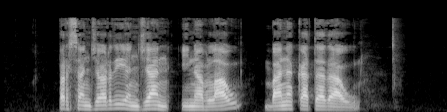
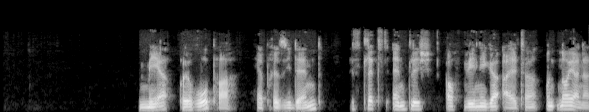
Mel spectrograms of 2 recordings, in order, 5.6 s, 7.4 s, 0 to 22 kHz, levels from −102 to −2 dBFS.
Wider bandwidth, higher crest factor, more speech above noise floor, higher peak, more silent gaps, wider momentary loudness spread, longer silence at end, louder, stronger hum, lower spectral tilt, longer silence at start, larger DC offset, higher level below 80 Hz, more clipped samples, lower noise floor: first, 11.5 kHz vs 7.6 kHz; about the same, 20 dB vs 18 dB; second, 67 dB vs 73 dB; second, -4 dBFS vs 0 dBFS; neither; about the same, 9 LU vs 10 LU; first, 1.15 s vs 0 s; second, -22 LUFS vs -18 LUFS; neither; second, -3.5 dB/octave vs -6.5 dB/octave; second, 0.75 s vs 1.75 s; neither; second, -68 dBFS vs -50 dBFS; neither; about the same, -89 dBFS vs -90 dBFS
